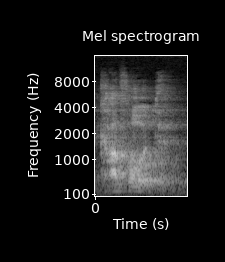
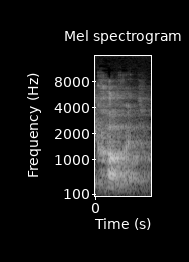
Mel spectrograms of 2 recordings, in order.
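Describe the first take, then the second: First: It is said with a modern Israeli Hebrew pronunciation. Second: It is said with an East European Yiddish pronunciation. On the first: "kavod is honor" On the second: "but we say kavod"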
